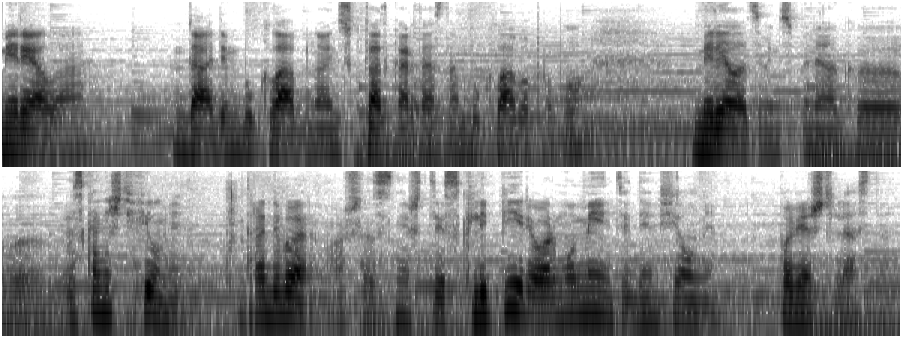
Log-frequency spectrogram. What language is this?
Romanian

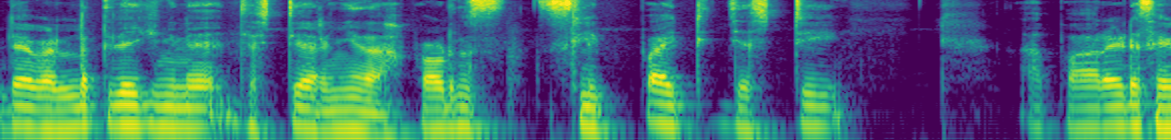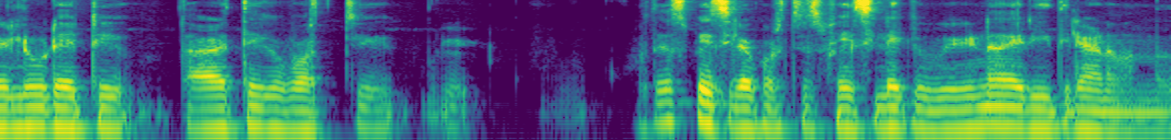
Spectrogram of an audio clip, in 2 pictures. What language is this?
Malayalam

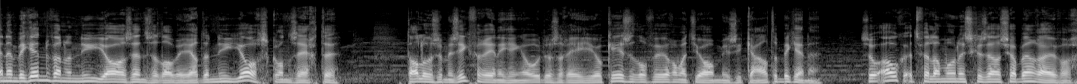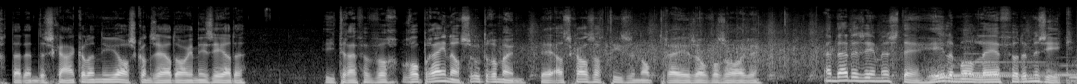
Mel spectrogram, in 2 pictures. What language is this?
Dutch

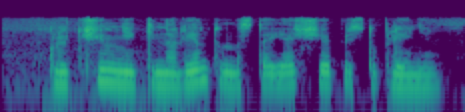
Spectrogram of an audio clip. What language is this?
Russian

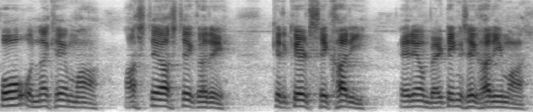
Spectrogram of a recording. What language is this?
Sindhi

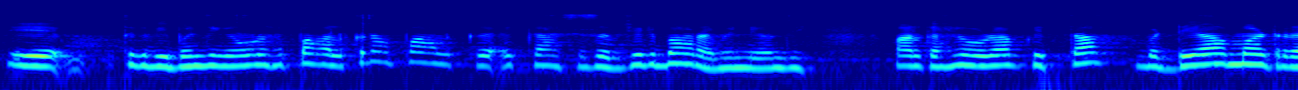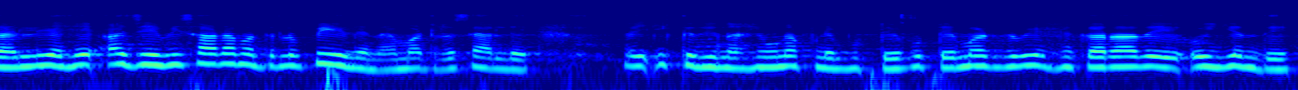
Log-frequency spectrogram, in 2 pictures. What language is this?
Dogri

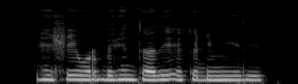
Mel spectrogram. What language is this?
Somali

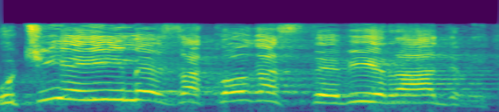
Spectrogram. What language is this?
Croatian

